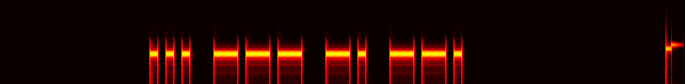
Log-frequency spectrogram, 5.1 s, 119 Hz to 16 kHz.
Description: Morse code, heard as a keyed tone, about 20 wpm, 700 Hz. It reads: SONG
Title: Top 500 Words Repeated 20wpm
